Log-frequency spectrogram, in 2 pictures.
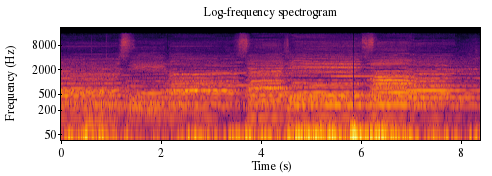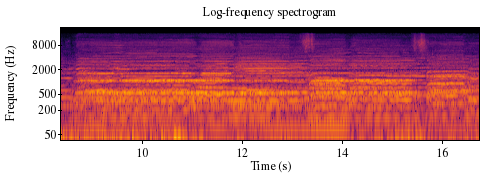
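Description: A mixed choir of men's and women's voices singing sacred choral music in slow, held notes with vibrato, moving to a new chord every second or two.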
